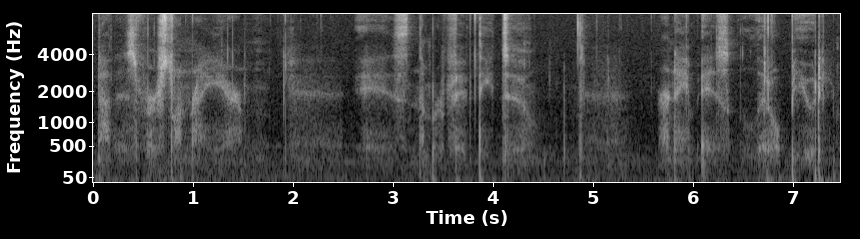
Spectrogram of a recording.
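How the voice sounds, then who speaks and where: Someone whispering asmr narration real hushed, like telling u a secret, no voice just breath. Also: takes it slowly, pauses often. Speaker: racing pigeon keeper presenting own birds.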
